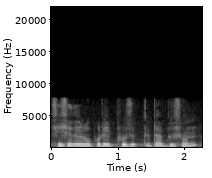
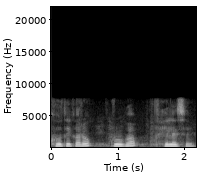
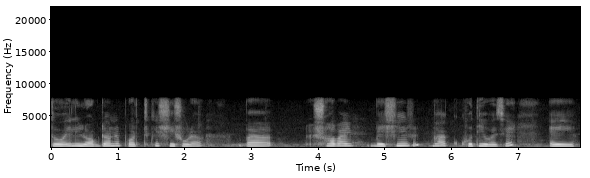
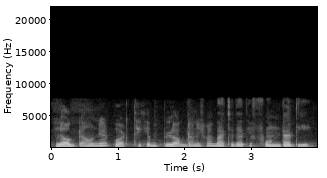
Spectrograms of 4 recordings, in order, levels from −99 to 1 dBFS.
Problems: constant background noise, continuous background conversations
